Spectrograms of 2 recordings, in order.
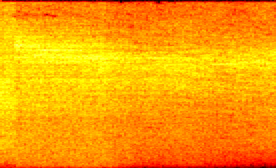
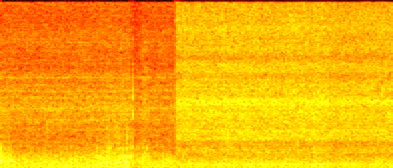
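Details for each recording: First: School bus (skoolie) air brake tank drain valve opened: steady sharp hiss of air rushing out, also blowing out any water in tank; normal air tank purge. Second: School bus conversion idling diesel: a loud, steady hiss of escaping air from a valve on top of the air tank, later identified as the leaking pressure protection valve.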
